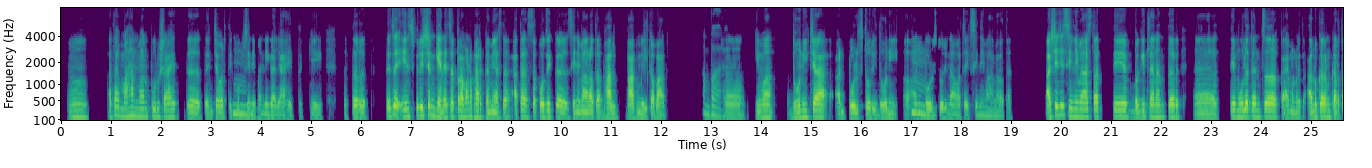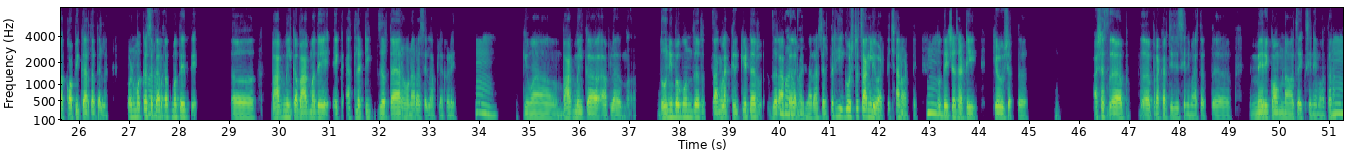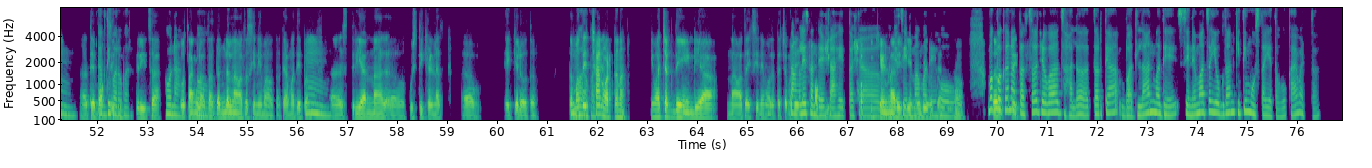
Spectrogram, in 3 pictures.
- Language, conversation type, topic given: Marathi, podcast, सिनेमाने समाजाला संदेश द्यावा की फक्त मनोरंजन करावे?
- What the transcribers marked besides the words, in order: in English: "सपोज"; other background noise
